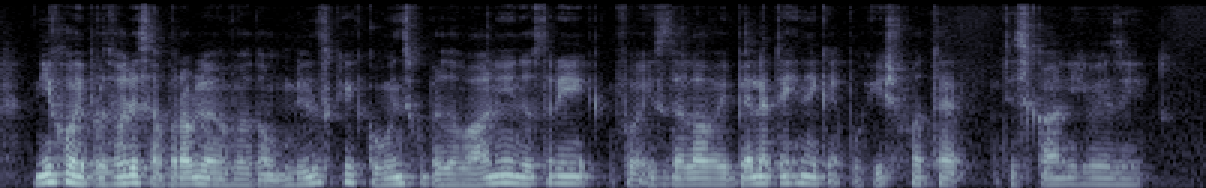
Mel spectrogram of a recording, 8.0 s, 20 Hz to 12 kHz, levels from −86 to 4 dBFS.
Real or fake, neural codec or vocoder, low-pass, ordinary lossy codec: real; none; 10.8 kHz; none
